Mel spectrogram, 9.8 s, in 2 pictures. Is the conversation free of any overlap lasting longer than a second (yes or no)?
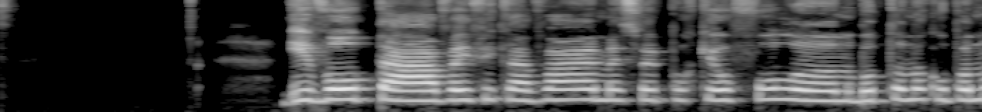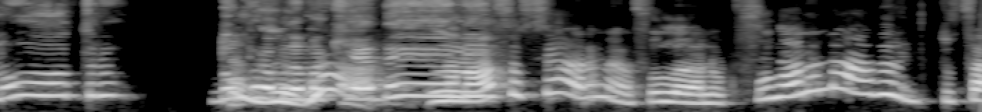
no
